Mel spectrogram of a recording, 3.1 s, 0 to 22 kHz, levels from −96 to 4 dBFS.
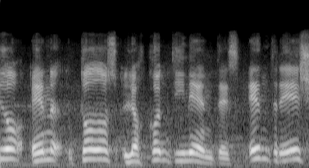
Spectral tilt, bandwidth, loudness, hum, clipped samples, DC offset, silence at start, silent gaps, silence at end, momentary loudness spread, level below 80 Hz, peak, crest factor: -4.5 dB/octave; 9.2 kHz; -18 LUFS; none; under 0.1%; under 0.1%; 0 s; none; 0 s; 5 LU; -54 dBFS; -2 dBFS; 14 dB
